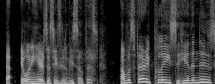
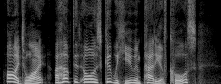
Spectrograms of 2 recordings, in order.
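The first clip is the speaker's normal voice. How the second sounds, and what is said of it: Put-on polite British accent. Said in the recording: “In the most polite British... Should I read it in his accent?”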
